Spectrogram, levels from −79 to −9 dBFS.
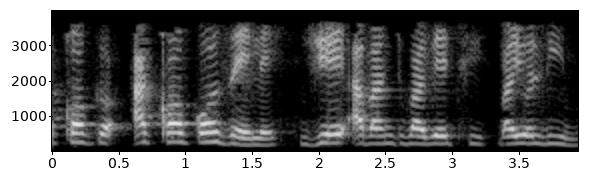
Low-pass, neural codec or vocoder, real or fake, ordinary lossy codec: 3.6 kHz; none; real; MP3, 24 kbps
